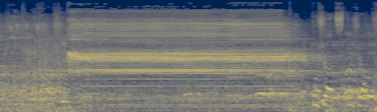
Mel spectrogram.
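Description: A loud buzzer sounds steadily.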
